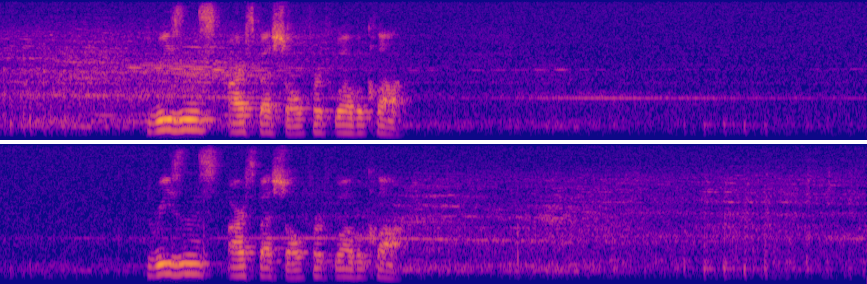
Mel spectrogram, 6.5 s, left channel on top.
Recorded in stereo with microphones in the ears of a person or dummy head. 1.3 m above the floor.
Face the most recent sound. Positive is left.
turn(degrees=10)  # may be behind; listen again after turning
